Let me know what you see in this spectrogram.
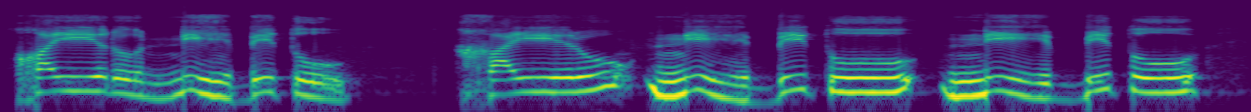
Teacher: اگر ہم پڑھیں گے ملا کے تو پھر اس کے شروع میں جو حمزہ ہے یہ اصلی نہیں ہے، اس کو چھوڑ دیں گے، سکپ کر دیں گے، اور یہاں پہ نون قطنی کے ذریعے پڑھا جائے گا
